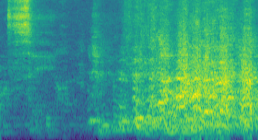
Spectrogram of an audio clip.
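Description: An audience laughs and cheers loudly in an echoing hall.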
